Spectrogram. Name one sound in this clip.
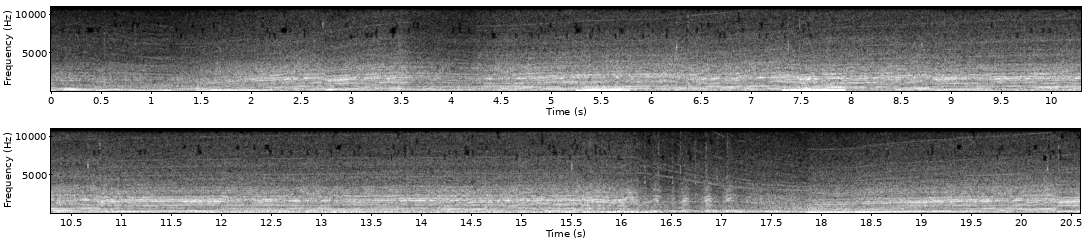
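A racing car engine revs high and shifts up through the gears, then drops as it slows for a corner.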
